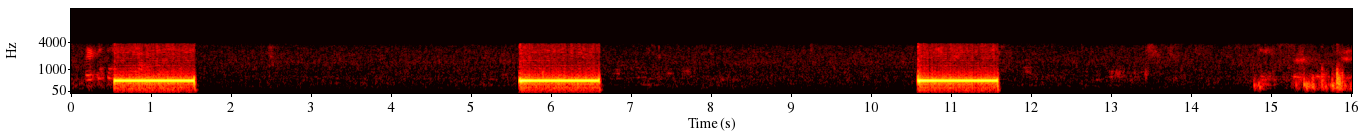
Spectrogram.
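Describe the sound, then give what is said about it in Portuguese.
Telephone ringback tone while a call is being placed: three steady single-pitch beeps, each about one second long, spaced roughly five seconds apart with silence between, then faint brief sounds at the very end. “Tô fazendo uma ligação rapidão.”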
